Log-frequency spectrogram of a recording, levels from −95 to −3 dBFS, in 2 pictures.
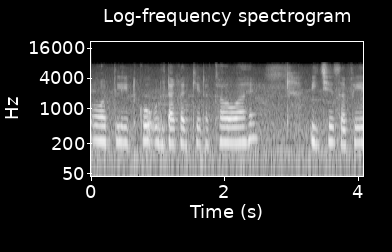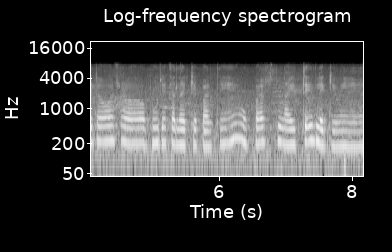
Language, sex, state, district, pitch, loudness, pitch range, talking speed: Hindi, female, Chhattisgarh, Bastar, 210 Hz, -17 LUFS, 195-220 Hz, 160 wpm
